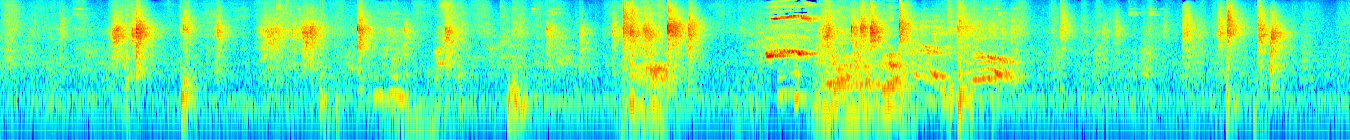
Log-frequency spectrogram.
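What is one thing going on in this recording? Dog claws click and scrabble on a hard floor.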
